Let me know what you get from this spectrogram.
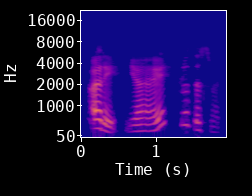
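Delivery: usual speaking voice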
